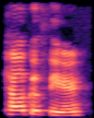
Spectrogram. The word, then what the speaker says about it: Chalicothere: Ooh, I don't know if the CH is pronounced or not. If it is, it's Chalicothere. If it's not, it's Calicothere.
